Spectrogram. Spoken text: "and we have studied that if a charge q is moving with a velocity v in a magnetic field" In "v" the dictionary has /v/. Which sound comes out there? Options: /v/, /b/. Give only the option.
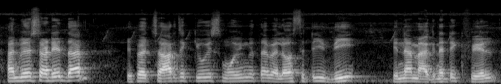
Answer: /v/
